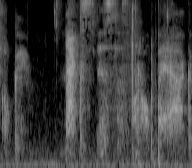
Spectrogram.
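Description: A woman is whispering. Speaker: ASMR creator. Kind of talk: ASMR casual talk. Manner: whispered. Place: home room.

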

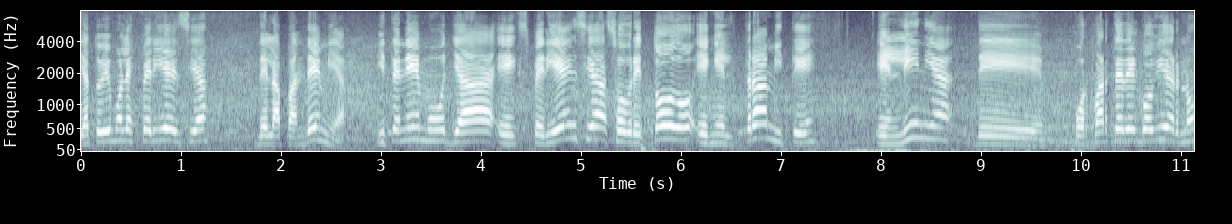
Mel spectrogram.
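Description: This man talks at a very slow pace with a high pitch and ordinary pitch variation. The sound is dry with no echo, and there is noticeable background noise. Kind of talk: press statement answering reporters. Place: street. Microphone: handheld.

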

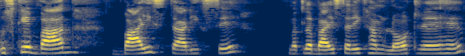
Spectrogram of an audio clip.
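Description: A woman speaks with a dark, mellow tone.

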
